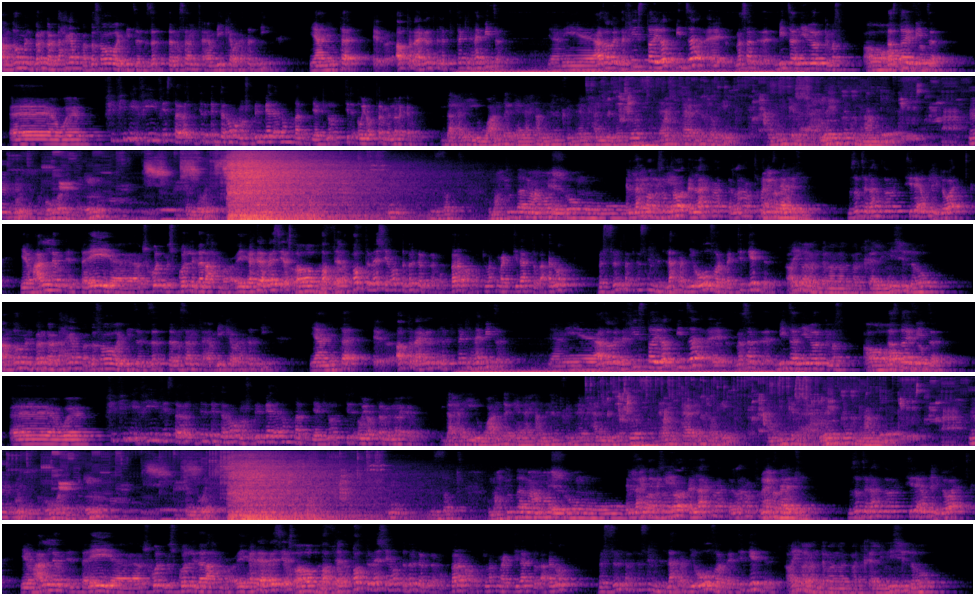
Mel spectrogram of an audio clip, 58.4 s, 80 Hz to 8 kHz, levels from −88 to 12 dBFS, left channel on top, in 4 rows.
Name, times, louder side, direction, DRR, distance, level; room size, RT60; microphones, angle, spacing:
voice 1, 0.0-4.0 4.6-5.3 5.6-7.5 8.2-12.6 13.3-14.0 14.7-15.8 16.2-20.8 23.0-23.1 29.1-29.6 35.0-35.2 37.1-37.7 38.6-41.1 41.9-43.5 44.1-48.1 48.6-52.2 52.7-55.3, left 1 dB, 50° left, -1 dB, 1.0 m, -32 dB
sound 1, 6.8-12.0, equal, 5° right, 1.4 m, -21 dB
voice 2, 12.9-13.9 21.2-25.5 26.0-27.9 29.3-30.7 31.8-32.5 32.9-34.1 35.6-39.3 40.5-41.3 43.1-43.2 48.1-48.9 53.5-53.6 55.5-57.6, equal, 50° right, -7 dB, 1.5 m, -34 dB
sound 2, 23.3-34.9, right 2 dB, 80° right, 0.9 m, -40 dB
Explosion, 31.3-35.2, left 5 dB, 75° left, 0.4 m, -24 dB
4.2 x 4.1 x 2.3 m, 0.84 s
head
